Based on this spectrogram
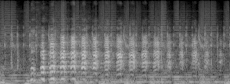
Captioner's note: medium laughing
